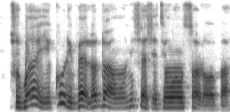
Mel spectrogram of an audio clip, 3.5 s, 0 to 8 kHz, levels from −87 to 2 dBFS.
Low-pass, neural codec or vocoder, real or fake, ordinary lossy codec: 7.2 kHz; none; real; Opus, 24 kbps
